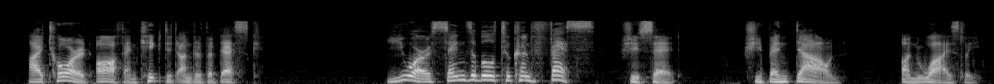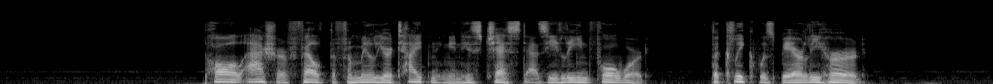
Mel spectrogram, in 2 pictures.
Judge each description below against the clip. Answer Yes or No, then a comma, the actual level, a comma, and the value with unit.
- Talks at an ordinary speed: No, slow, 120 wpm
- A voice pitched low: Yes, low, 100 Hz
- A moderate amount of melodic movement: No, wide, 5.7 semitones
